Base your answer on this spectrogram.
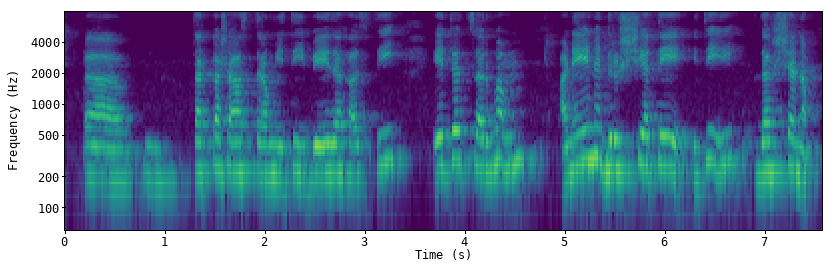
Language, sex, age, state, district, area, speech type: Sanskrit, female, 45-60, Tamil Nadu, Coimbatore, urban, spontaneous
